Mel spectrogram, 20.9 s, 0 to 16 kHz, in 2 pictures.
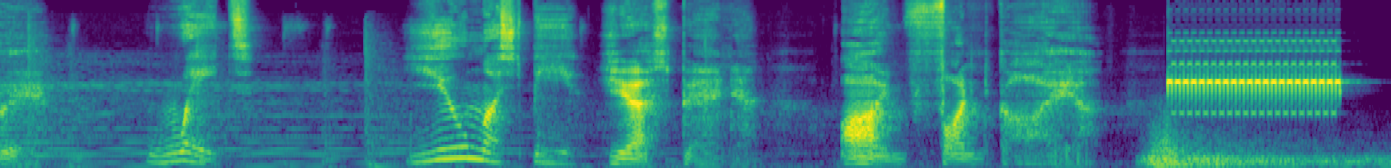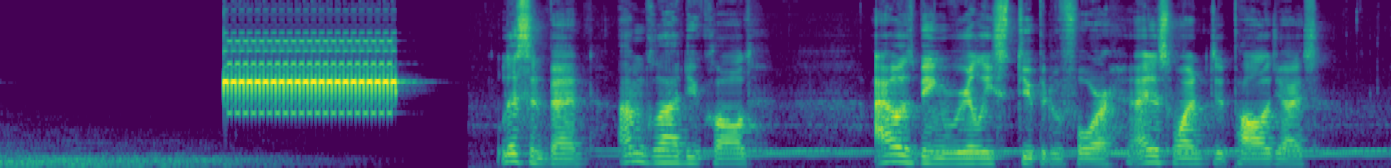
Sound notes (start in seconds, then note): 8.5 boom; 12.1 phone ringing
